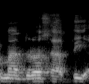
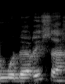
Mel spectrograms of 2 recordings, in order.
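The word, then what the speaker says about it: مَدْرَسَةِ: 1 2 3 BR Babul madrasati atau pintu sekolah ya bukan Babul mudarisah karena Madrasah dengan mudarisah kalau sudah gundul tulisannya sama kalau kita kalau membacanya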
